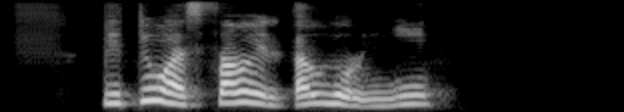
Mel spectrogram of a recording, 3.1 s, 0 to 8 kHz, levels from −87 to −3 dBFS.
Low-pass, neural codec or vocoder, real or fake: 7.2 kHz; codec, 16 kHz, 0.5 kbps, FreqCodec, larger model; fake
